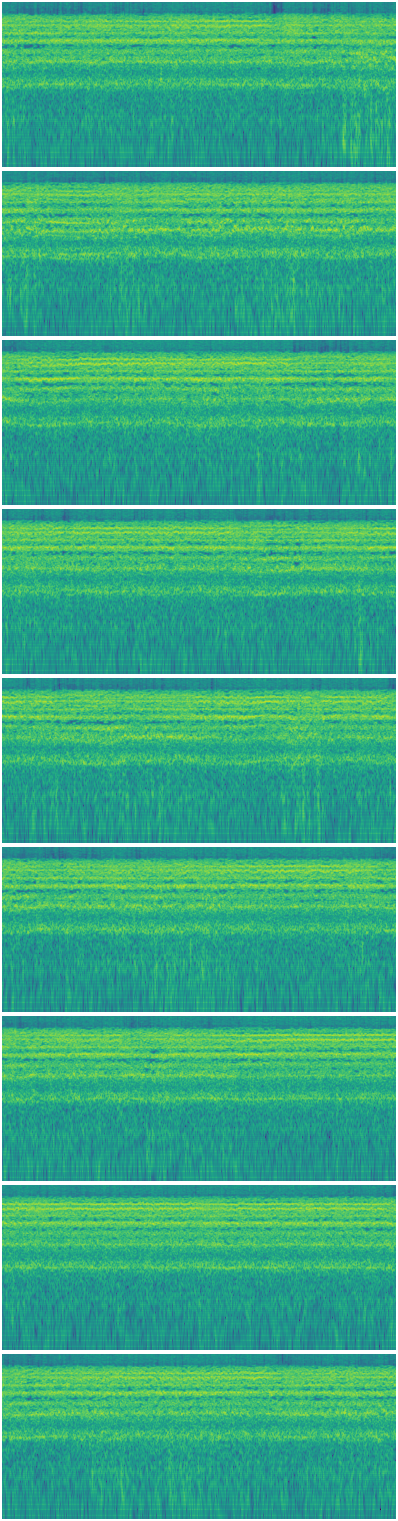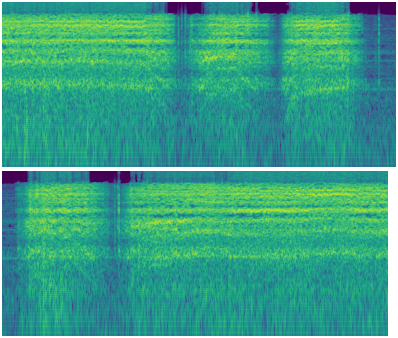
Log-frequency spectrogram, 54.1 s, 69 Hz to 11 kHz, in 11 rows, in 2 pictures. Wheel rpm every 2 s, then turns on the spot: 230, 230, 210, 220, 220, 220, 220, 230, 230, 230, 220, 230, 220, 220, 230, 230, 230, 230, 230, 230, 230, 230, 220, 80, 80, 130, 220.
none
